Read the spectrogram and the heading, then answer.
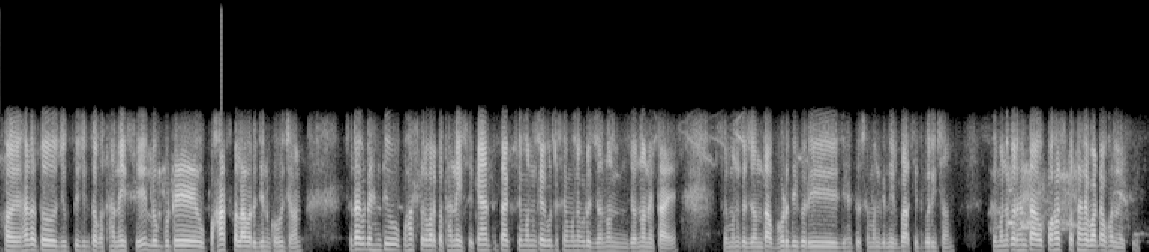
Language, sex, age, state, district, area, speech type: Odia, male, 18-30, Odisha, Nuapada, urban, conversation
